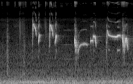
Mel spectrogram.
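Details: Greater green leafbird of Medan, North Sumatra, a favourite Indonesian songbird, in loud rhythmic song: two sharp high chirps followed by slurred whistled phrases, rising then level, over a faint low hum.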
